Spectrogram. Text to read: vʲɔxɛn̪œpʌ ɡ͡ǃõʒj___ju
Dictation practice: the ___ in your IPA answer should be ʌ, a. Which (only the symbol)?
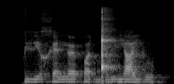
a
